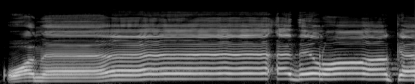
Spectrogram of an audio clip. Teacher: اور ساتھ ہی ساتھ دال یہ حروف قلقلہ میں سے ہے، جی ہاں حروف قلقلہ 5 ہے، اسی میں سے ایک حرف ہے دال۔ یہ دال جو ہے آواز اس میں لوٹے گی، یعنی اد اگر ہم نہیں لوٹاتے ہیں تو اس کی آواز نکلیں گی اد، تو یہ دال کی آواز واضح نہیں ہوئی، مکمل نہیں ہوئی، اور یہ دال صحت کے ساتھ ادا نہیں ہوئی، لہذا صحت کے ساتھ ادا کریں گے تو اسے میں قلقلہ کرنا بہت ضروری ہے۔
